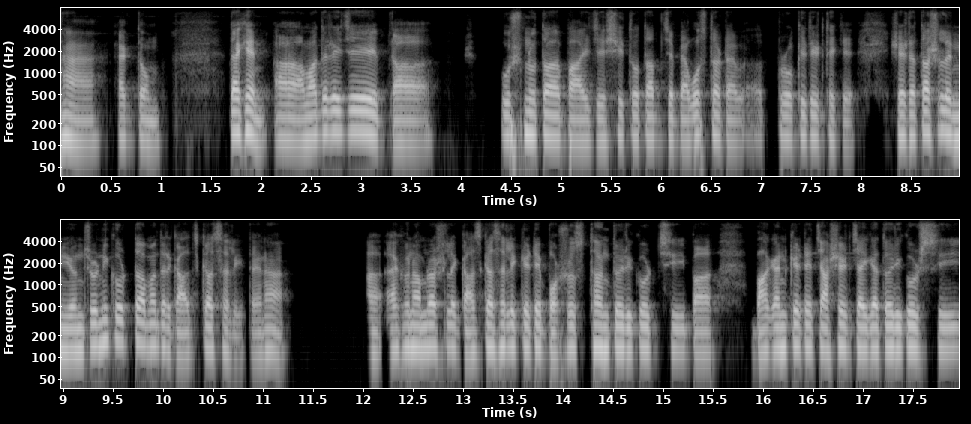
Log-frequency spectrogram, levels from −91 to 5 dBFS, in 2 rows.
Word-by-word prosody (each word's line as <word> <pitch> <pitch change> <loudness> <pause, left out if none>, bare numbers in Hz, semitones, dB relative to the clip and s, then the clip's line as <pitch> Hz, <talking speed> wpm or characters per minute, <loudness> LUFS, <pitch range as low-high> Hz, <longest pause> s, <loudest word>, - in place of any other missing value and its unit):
হ্যাঁ, 120 -4 +2 0.4
একদম। 115 -2 -4 0.8
দেখেন, 150 -2 +7 0.2
আ - - +2 0.2
আমাদের 130 +5 +2
এই 145 - -1
যে, 155 - +4 0.4
আ - - +3 1.1
উষ্ণতা 135 0 +1 0.2
বা 115 - +3
এই 115 - -5
যে 115 - -1
শীততাপ 125 -1 -2
যে - - +2
ব্যবস্থাটা 125 0 -1 0.3
আ - - -10 0.2
প্রকৃতির 125 0 -2
থেকে 110 -2 -5 0.5
সেটা 130 0 +2
তো - - +2
আসলে 150 0 +1
নিয়ন্ত্রণই 125 +6 +2
করতো 165 0 -1
আমাদের 140 -2 0
গাছগাছালি, 110 0 -2
তাই 105 - -4
না? 125 - 0 1.0
আ - - -1 0.2
এখন 130 +1 -1
আমরা 135 +1 +3
আসলে 135 0 -2
গাছগাছালি 135 +4 +1
কেটে 135 0 +2
বাসস্থান 130 +4 +1
তৈরি 130 -1 +3
করছি 130 0 -3 0.2
বা 115 - +3 0.6
বাগান 125 +2 +3
কেটে 140 -1 +2
চাষের 125 +2 +3
জায়গা 130 0 +4
তৈরি 130 -1 +3
করছি। 130 0 -1
130 Hz, 145 wpm, -24 LUFS, 120-140 Hz, 1.1 s, দেখেন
